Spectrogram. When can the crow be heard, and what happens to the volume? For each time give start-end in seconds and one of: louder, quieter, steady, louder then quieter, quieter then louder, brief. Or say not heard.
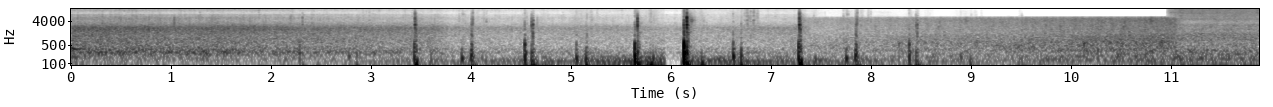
not heard.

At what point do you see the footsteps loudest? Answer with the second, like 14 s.
6 s.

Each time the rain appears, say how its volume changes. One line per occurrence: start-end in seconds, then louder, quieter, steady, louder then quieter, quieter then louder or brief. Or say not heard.
0.0-11.8 quieter then louder.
